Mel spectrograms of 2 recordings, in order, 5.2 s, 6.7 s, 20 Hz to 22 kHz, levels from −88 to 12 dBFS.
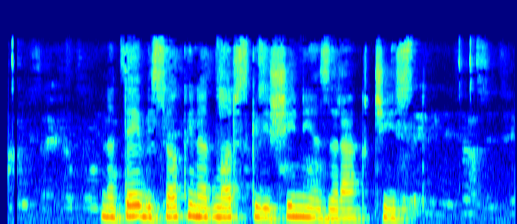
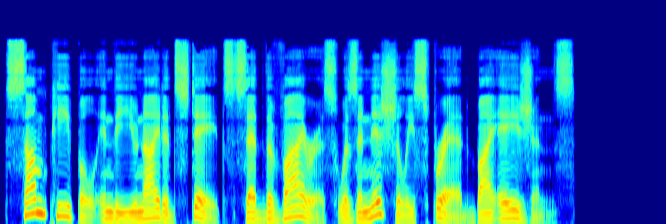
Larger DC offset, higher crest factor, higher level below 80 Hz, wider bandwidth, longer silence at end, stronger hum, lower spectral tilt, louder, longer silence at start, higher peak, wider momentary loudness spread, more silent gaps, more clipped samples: neither; about the same, 16 dB vs 16 dB; second, -58 dBFS vs -48 dBFS; about the same, 11.5 kHz vs 10.5 kHz; second, 0.3 s vs 0.95 s; neither; about the same, -5.5 dB/octave vs -5 dB/octave; about the same, -20 LUFS vs -20 LUFS; about the same, 0.1 s vs 0.05 s; about the same, -4 dBFS vs -4 dBFS; first, 22 LU vs 6 LU; neither; neither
